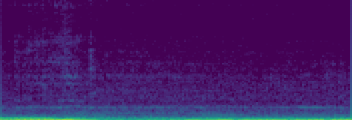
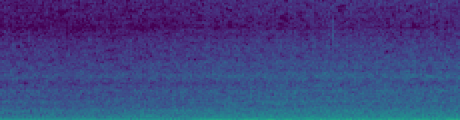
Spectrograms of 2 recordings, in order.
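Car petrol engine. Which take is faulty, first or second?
first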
